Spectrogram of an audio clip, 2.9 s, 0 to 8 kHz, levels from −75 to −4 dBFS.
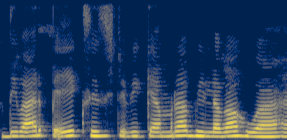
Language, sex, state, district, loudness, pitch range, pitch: Hindi, female, Jharkhand, Garhwa, -14 LUFS, 240-260 Hz, 250 Hz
